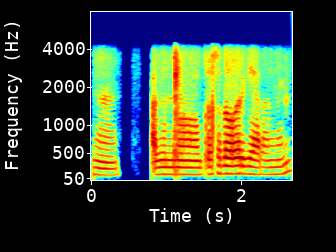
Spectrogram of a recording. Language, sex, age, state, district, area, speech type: Marathi, male, 30-45, Maharashtra, Yavatmal, rural, conversation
